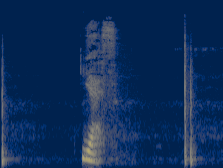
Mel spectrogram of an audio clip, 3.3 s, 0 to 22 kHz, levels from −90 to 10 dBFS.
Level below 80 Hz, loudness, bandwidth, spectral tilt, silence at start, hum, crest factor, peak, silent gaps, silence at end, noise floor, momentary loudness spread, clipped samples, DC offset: -76 dBFS; -31 LUFS; 15 kHz; -5 dB/octave; 0.05 s; none; 26 dB; -8 dBFS; none; 0.4 s; -79 dBFS; 16 LU; under 0.1%; under 0.1%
